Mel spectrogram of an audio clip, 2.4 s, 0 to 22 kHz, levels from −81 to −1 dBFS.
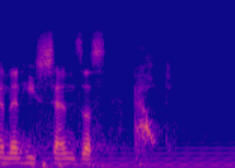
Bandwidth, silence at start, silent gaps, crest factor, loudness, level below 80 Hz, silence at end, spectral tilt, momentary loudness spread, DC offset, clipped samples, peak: over 20 kHz; 0 s; none; 20 dB; -43 LUFS; -62 dBFS; 0 s; -3 dB/octave; 22 LU; under 0.1%; under 0.1%; -24 dBFS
